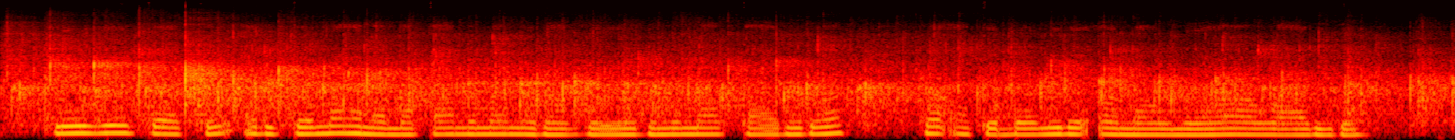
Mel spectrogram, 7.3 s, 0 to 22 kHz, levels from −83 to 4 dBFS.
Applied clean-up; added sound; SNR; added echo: none; Applause; 1 dB; none.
